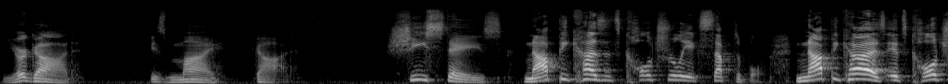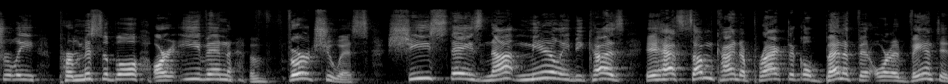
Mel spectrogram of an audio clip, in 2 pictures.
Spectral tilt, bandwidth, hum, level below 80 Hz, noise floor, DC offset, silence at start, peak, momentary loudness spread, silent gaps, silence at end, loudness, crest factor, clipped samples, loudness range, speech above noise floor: -4 dB/octave; 13.5 kHz; none; -66 dBFS; -67 dBFS; under 0.1%; 0.05 s; -2 dBFS; 17 LU; none; 0 s; -21 LUFS; 20 dB; under 0.1%; 13 LU; 45 dB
